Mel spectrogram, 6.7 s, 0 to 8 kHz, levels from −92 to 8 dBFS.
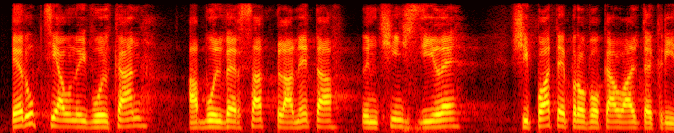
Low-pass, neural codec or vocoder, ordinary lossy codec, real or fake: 7.2 kHz; codec, 16 kHz, 2 kbps, FunCodec, trained on Chinese and English, 25 frames a second; none; fake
